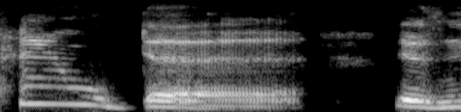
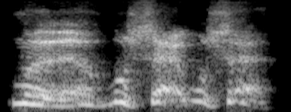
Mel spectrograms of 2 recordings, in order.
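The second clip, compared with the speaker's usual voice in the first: quoting the officer; 6 semitones higher, 4 dB louder than usual. Retold or imitated.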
